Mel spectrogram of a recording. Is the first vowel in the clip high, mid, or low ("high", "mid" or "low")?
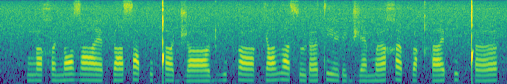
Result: low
